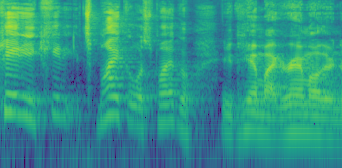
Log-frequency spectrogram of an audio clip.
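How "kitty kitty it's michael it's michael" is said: thrilled shrieking, very high and excited. Retelling how she screamed to the grandmother on the phone, retelling a scream. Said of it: "you could hear the screams".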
